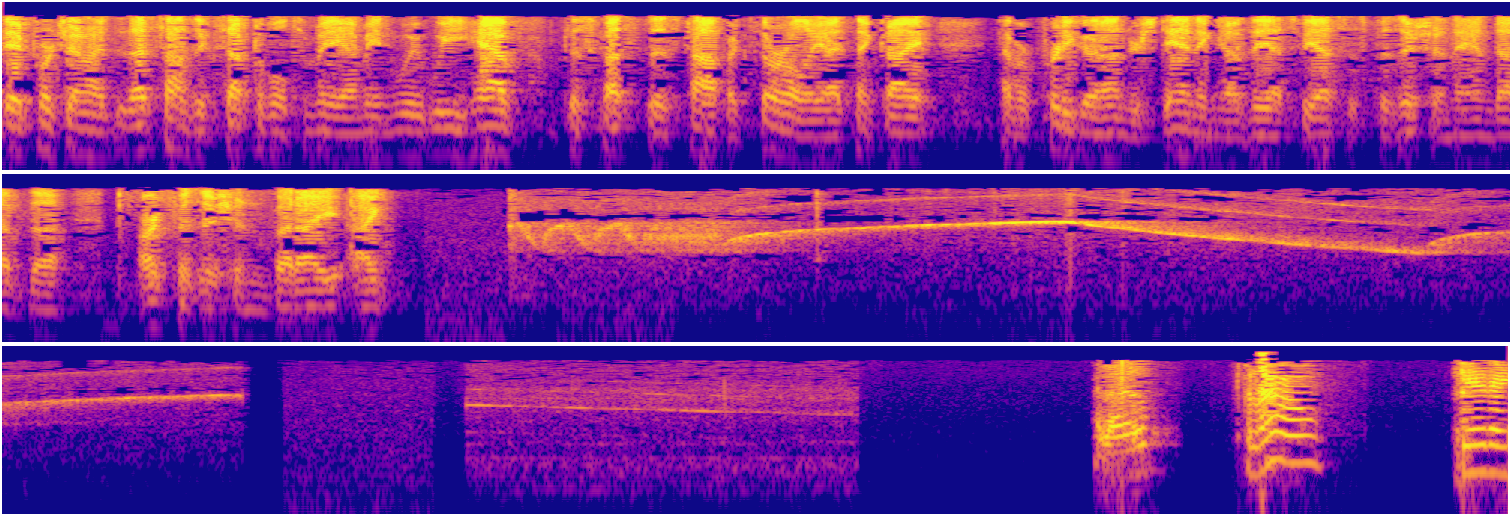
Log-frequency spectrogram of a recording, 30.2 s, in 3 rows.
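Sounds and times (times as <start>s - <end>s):
speech: 0.0s - 12.7s, 29.9s - 30.1s
siren wailing on a phone call: 13.1s - 21.8s, 23.2s - 25.9s.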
